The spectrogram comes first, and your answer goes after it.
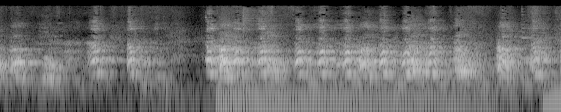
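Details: Rottweiler father Bruno and his seven-month-old son Igor play together on meeting at the Rottweiler Gervi kennel; a run of rough barks, several per second, over a steady low hum, with a man talking nearby.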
